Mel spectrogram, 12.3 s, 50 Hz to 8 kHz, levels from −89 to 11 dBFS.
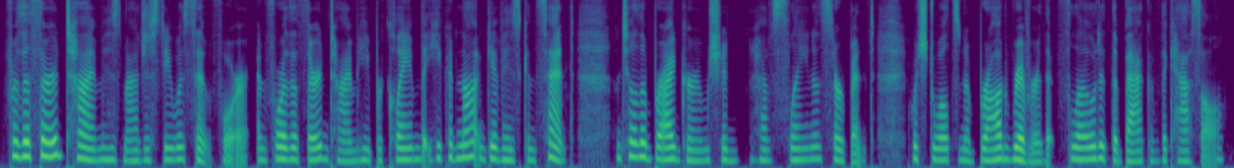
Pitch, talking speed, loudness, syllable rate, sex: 200 Hz, 220 wpm, -22 LUFS, 5.1 syllables/s, female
